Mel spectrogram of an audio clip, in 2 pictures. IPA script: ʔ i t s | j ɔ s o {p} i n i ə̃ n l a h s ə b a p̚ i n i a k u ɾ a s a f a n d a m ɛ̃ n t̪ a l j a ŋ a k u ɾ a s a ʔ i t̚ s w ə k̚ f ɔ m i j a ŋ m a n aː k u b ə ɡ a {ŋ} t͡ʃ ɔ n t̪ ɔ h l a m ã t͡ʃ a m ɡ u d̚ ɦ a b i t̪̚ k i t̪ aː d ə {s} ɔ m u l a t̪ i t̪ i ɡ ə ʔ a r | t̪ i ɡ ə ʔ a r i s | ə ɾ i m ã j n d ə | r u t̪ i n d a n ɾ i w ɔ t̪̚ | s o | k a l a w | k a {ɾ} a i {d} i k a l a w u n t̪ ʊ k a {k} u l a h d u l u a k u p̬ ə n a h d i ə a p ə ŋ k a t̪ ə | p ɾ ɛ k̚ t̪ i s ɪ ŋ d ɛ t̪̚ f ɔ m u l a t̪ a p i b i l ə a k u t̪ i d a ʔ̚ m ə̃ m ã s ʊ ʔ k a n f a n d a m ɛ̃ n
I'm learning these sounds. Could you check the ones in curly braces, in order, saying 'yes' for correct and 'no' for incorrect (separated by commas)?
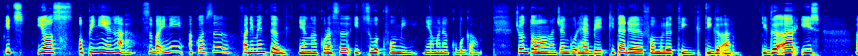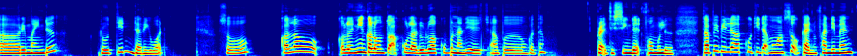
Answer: yes, yes, no, no, no, yes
